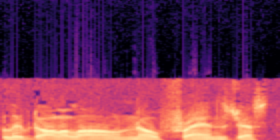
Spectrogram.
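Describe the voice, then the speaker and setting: A cocky, joking detective. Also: male voice, on the low side, steady tone, measured pace, fairly bright tone, slight background noise. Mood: fond. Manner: jokey, self-assured. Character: cocky male police detective. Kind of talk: 1970s radio drama acting. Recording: dull old radio recording.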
